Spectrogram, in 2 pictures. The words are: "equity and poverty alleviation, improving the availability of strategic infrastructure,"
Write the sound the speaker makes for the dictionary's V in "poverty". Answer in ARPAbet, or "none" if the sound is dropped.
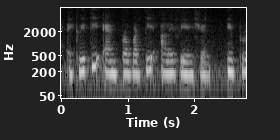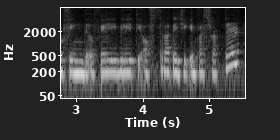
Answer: P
